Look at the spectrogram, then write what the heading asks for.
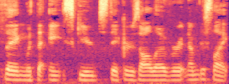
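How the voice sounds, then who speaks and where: A man speaks at a medium pitch with a slight Southern US accent. His voice is somewhat breathy. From southern West Virginia. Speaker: podcast co-host. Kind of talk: casual chat. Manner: animated.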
